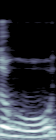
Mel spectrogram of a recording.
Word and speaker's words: 无: So the first word is 无无乌五乌 because the W and the U both pronounce U, so that's very confusing to the Americans.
